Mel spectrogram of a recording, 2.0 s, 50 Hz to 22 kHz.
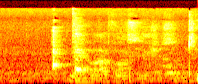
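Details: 21-month-old child with hiccups: two or three brief, abrupt catch-like sounds over quiet room noise.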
